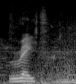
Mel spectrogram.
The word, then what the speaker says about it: Wraith: Et on retrouve aussi le TH pour Wraith, avec en plus un W qui est muet. Donc, Wraith.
